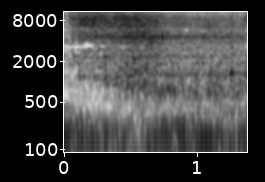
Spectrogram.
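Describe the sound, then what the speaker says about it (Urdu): Water is poured into a cooking pot of hot ghee and sugar, a steady close trickling hiss that lasts the whole moment at low volume. "اس میں تھوڑا سا پانی ڈالیں"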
